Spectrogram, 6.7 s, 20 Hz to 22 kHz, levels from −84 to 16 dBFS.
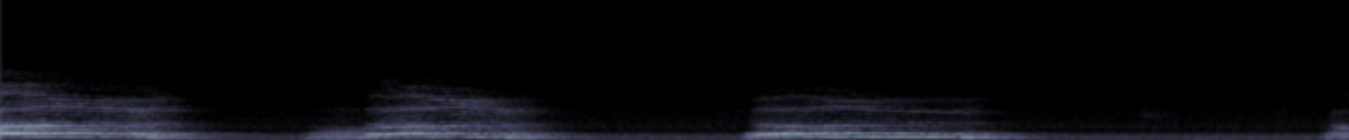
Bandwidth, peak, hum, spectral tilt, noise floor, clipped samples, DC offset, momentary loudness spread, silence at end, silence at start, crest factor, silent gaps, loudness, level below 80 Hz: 9 kHz; -4 dBFS; none; -1.5 dB/octave; -60 dBFS; under 0.1%; under 0.1%; 20 LU; 0 s; 0 s; 22 dB; none; -24 LUFS; under -90 dBFS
